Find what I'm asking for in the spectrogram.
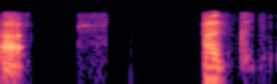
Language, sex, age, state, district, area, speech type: Tamil, male, 30-45, Tamil Nadu, Cuddalore, rural, conversation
